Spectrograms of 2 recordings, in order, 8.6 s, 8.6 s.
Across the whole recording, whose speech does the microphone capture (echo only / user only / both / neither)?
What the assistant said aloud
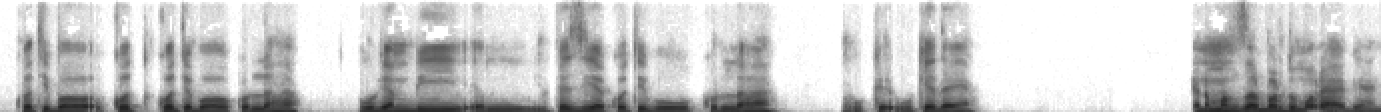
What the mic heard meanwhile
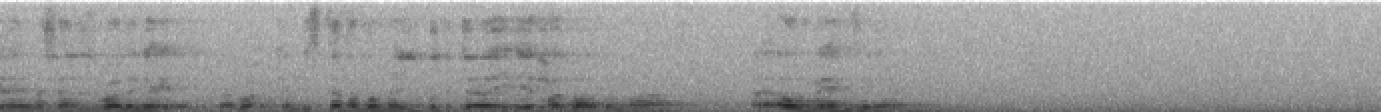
user only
